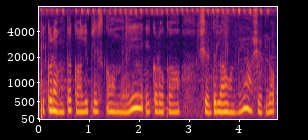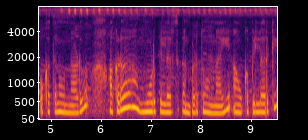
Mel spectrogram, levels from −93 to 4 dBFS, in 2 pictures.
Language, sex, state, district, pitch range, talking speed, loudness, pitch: Telugu, female, Andhra Pradesh, Visakhapatnam, 220-255 Hz, 170 wpm, -18 LUFS, 230 Hz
